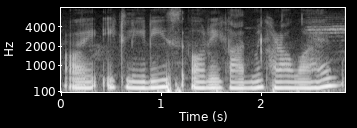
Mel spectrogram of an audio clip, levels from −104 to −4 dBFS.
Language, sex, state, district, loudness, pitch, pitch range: Hindi, female, Delhi, New Delhi, -16 LUFS, 215 Hz, 210-235 Hz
